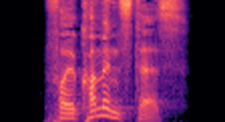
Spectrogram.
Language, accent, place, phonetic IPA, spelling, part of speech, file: German, Germany, Berlin, [ˈfɔlkɔmənstəs], vollkommenstes, adjective, De-vollkommenstes.ogg
- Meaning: strong/mixed nominative/accusative neuter singular superlative degree of vollkommen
